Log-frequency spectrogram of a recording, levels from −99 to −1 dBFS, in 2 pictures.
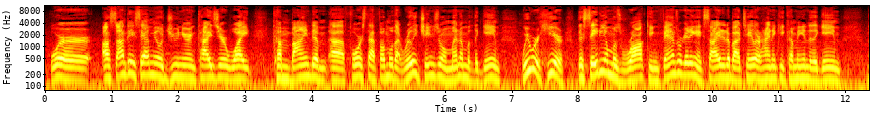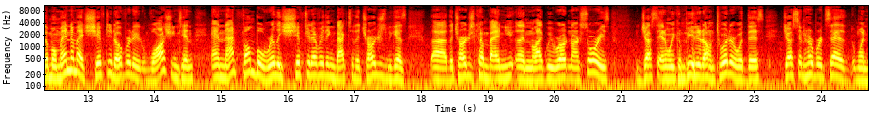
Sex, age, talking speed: male, 20-39, 200 wpm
